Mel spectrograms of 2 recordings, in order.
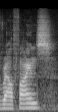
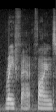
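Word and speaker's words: Ralph Fiennes: TV series from the' 60s this is with Ralph fines Ray fines I repr pronounce his name um Thurman and Sean conry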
